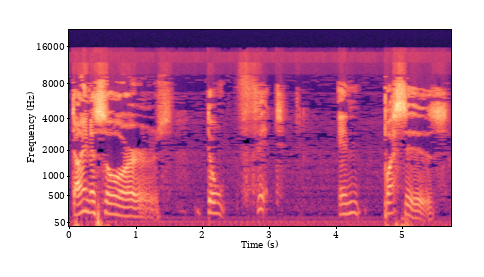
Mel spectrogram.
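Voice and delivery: lightly voiced dinosaur, slow and drawn out; pretend dinosaur. Child playing dinosaur on a bus, pretend dinosaur voice. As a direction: announce it slowly as a dinosaur.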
